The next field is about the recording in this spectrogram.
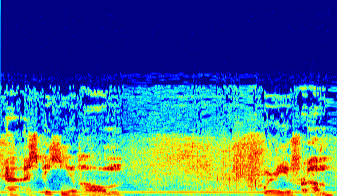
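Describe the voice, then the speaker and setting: An actor playing an earnest, exasperated male defense lawyer in a radio drama, courteous but halting and stammering. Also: low voice, big pitch swings, highs cut off, music in the background. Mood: flustered, coaxing. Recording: band-limited old radio drama recording.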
